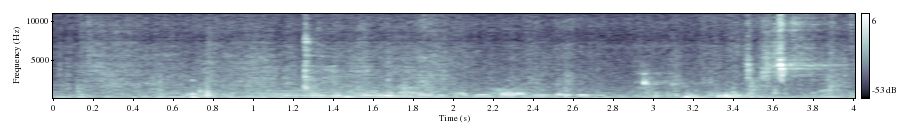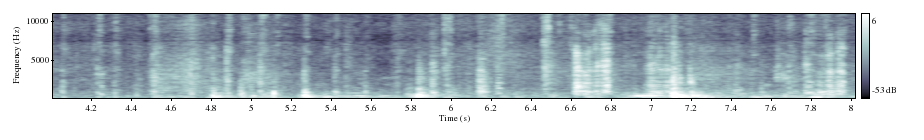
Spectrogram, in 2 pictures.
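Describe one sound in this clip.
A monkey rattles the bars of a metal cage.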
